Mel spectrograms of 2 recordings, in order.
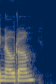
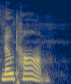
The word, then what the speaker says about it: NOTAM: Well, you'd think it would be Notam, but it's no Tom.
